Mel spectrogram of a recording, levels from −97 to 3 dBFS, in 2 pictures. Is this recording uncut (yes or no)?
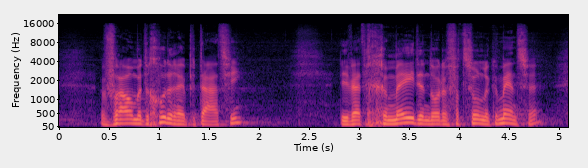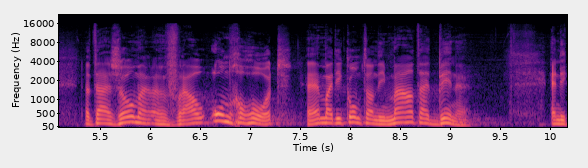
no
